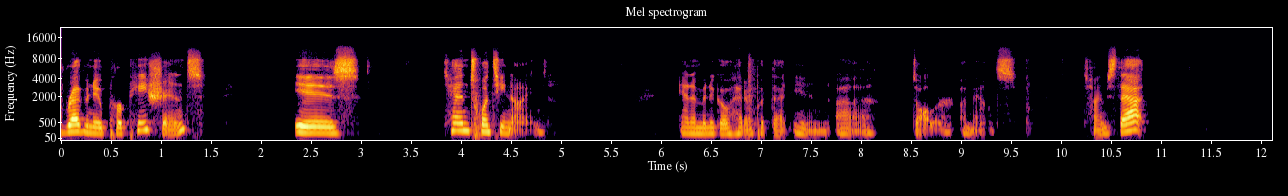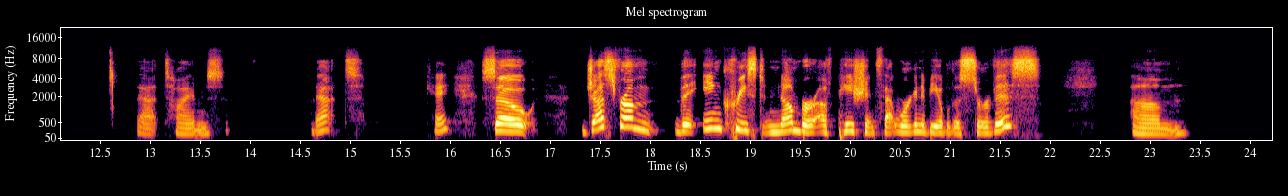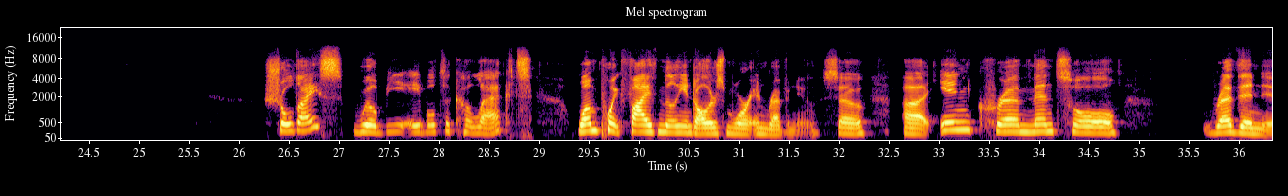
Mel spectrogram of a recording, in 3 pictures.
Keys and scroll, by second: 0.4-1.1 typing, 1.1 shift+Left, 2.4-3.4 typing, 4.4-5.2 typing, 10.0 typing, 10.2 Return, 11.0 shift+Right, 11.2 Down, 11.9 =, 12.9 shift+8, 13.9 Return, 14.0 \, 14.9 Escape, 24.0 Left, 24.5 shift+Right, 28.4 =, 28.7 Return, 29.3 Up, 29.3 Right, 29.6 Right.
